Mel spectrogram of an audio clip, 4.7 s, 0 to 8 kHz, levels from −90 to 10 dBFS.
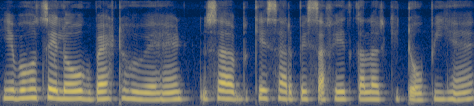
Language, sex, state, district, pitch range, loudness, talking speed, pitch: Hindi, female, Bihar, Patna, 200-220 Hz, -16 LUFS, 190 wpm, 210 Hz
